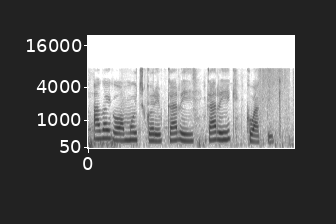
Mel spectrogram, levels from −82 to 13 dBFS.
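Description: No technical faults occur in this speech, which has only the normal low-bass trimming of call microphone processing.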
